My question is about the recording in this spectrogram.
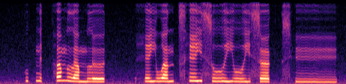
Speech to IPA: kʷ ɪ˨˥ k̚ n̪ ɪ˨ k̚ h ɐ˥ m l ɐ˨ m l ɵ˨ t̚ | h e˨ j w ɐ˨˥ n t͡sʰ e˥ j s uː˨ j uː˨˩ j s œː˨ k̚ t͡sʰ yː˨˩

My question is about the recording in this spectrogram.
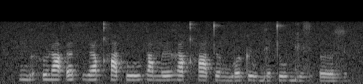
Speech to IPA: ŋ ɡ ɵ h u ɳ ɑ ʔ œ θ ð ʉ qʰ ɑ θ w u ɡ ɑ m ø ɣ œ qʰ ɑ t̪ ɵ ŋ ɡ o ʈ y w ɡ e t̪ u ɡ i z ʔ ɵ z

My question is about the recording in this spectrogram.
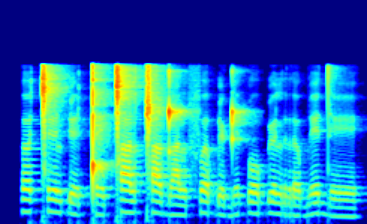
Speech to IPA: ə˦˥ ǀ ɪ˦˨ l ɗ ɪ˨˩ ǃ e˨˩ ǀ a˦˨ l ǁ a˦˨ ɖ a˨˩ l f ə˦˨ ɓ ɪ˨˩ ɖ ɪ˦˨ ɠ o˦˨ ɓ ʏ˦˨ l r ə˨˩ b e˦˥ d e˨˩

